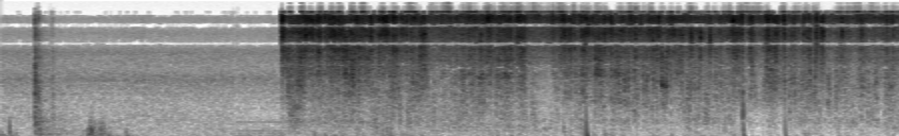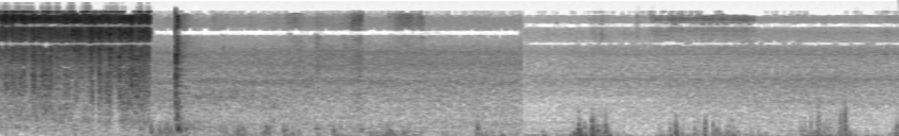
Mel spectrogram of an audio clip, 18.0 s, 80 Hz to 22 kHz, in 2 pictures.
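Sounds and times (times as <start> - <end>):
loud steady hiss: 1.5 - 10.6.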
